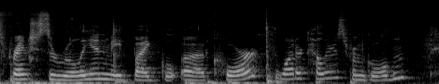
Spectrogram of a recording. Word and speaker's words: Qor: It's French cerulean made by Core Watercolors from Golden. Core is spelled Q-O-R.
